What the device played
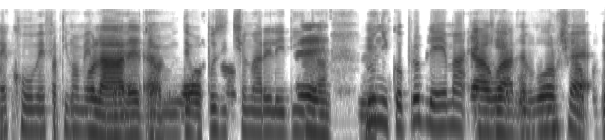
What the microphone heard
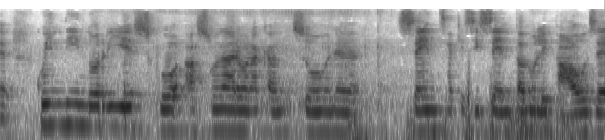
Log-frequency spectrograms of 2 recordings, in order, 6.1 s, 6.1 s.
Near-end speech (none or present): present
